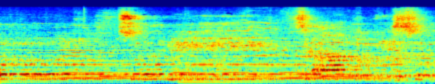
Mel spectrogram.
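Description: Voices singing a Christian worship song together with instrumental accompaniment, long held notes over a steady bass.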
